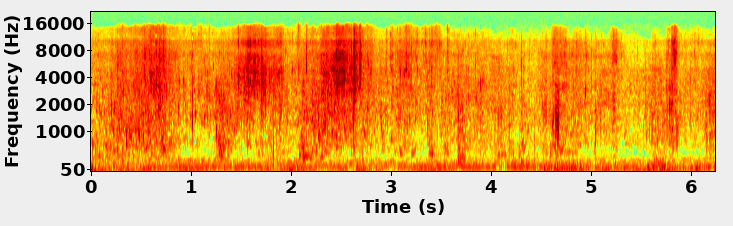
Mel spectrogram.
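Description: Shallow seawater sloshing and splashing close to the microphone, with scattered short splashes and wind rumbling on the microphone. A faint steady low hum runs underneath.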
